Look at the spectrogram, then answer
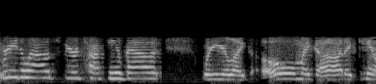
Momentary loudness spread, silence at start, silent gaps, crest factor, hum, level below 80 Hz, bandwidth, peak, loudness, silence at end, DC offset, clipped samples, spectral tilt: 5 LU; 0 s; none; 12 dB; none; -66 dBFS; 3.8 kHz; -10 dBFS; -21 LUFS; 0 s; under 0.1%; under 0.1%; -6.5 dB/octave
